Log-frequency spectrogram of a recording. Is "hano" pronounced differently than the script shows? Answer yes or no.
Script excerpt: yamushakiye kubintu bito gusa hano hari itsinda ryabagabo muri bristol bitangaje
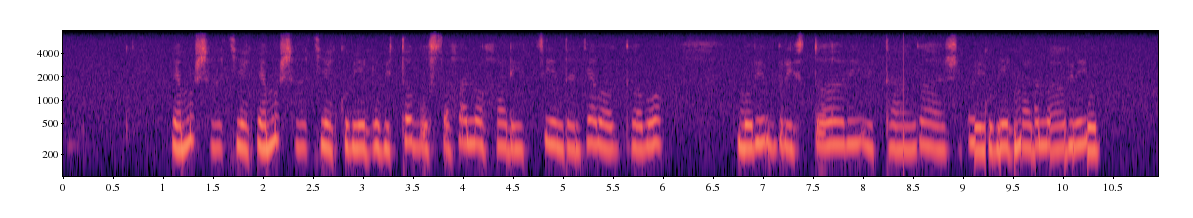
no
